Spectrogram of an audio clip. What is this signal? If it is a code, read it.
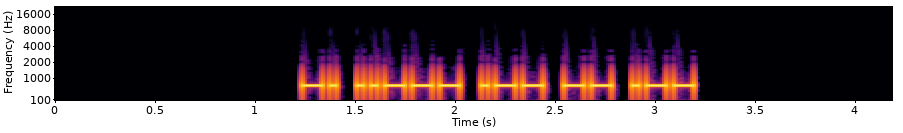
Morse code, heard as a keyed tone, about 34 wpm, 700 Hz. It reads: N2WMW
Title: USA Call Signs Repeated 2x 35wpm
